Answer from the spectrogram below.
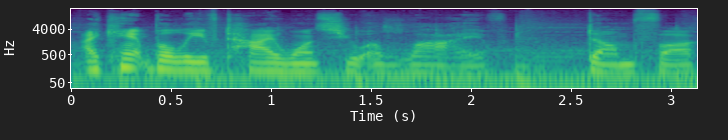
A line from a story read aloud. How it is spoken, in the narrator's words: a voice said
